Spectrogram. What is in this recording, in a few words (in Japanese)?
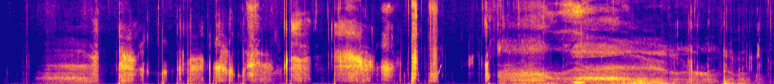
片耳まったり mix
